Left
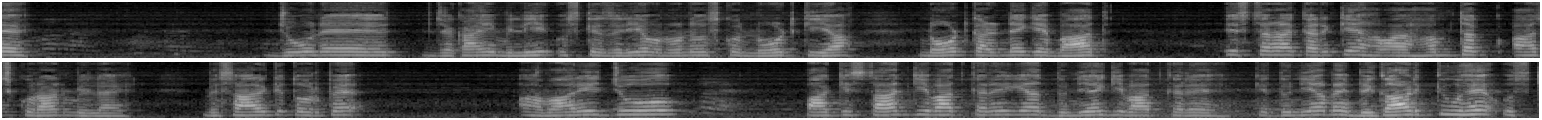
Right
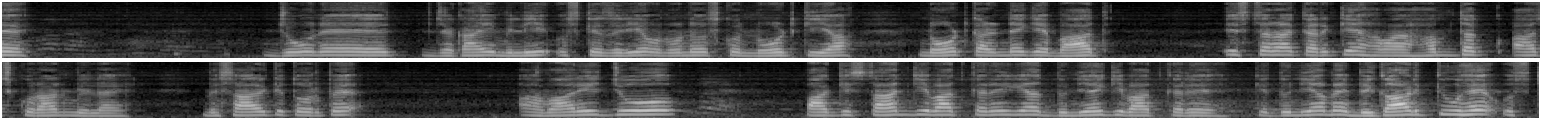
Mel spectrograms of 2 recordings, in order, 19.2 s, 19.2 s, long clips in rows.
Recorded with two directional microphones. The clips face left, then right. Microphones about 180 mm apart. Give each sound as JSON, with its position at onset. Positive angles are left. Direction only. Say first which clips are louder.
{"t": 1.7, "sound": "speech", "louder": "right 7 dB", "side_deg": -45}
